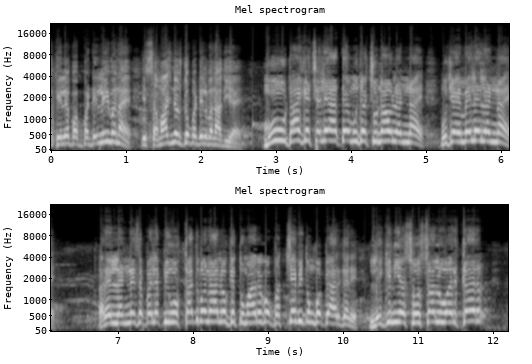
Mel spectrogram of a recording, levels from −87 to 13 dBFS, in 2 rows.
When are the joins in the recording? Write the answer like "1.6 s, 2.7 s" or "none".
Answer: 2.6 s, 10.3 s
